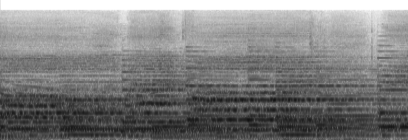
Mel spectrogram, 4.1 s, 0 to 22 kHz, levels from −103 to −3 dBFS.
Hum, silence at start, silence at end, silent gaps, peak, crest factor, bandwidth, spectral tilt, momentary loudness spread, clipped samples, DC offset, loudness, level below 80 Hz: none; 0 s; 0 s; none; -2 dBFS; 14 dB; 13 kHz; -6.5 dB/octave; 5 LU; under 0.1%; under 0.1%; -15 LUFS; -42 dBFS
